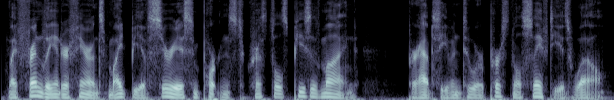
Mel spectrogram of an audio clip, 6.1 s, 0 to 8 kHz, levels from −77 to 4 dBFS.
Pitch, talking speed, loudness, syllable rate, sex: 90 Hz, 195 wpm, -20 LUFS, 6.9 syllables/s, male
